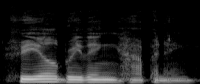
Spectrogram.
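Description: A man in his fifties gently guiding a slow mindfulness meditation, calm and unhurried with long pauses. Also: on the low side, gravelly, no room sound, studio quality. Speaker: meditation guide.

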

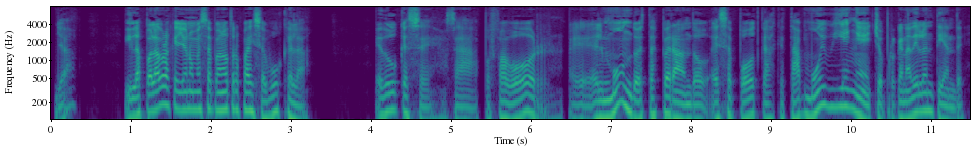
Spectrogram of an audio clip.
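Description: A man with a Dominican accent hosting a podcast, giving emphatic, direct advice and speaking slowly and clearly on purpose. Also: mid-range voice, lively intonation, darkish tone, dry recording, clean studio sound. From Dominican Republic. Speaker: podcast host. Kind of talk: advice talk to fellow podcasters.

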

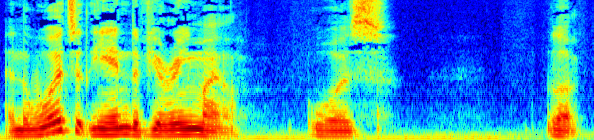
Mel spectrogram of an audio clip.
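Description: A man's voice: mid-range voice, takes it slowly, warm tone, breathy edge, dry recording, clean studio sound. A middle-aged Australian man with an Australian accent, talking earnestly and reflectively as a podcast guest. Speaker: guest, ministry worker. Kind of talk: casual conversation.

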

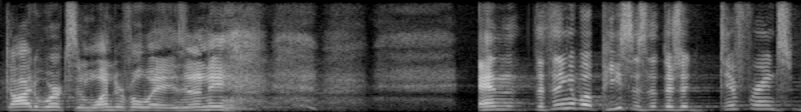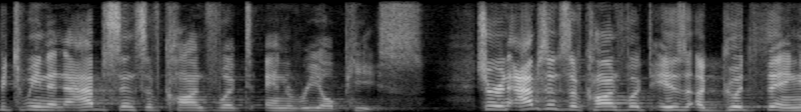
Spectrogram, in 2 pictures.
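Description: A man's voice: high-pitched, big-room sound. A male pastor praying and then preaching in a conversational, storytelling way with frequent restarts. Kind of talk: sermon with prayer.

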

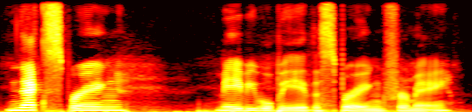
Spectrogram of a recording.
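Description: Chatty young woman, smooth voice. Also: fairly low pitch, takes it slowly, a bit bright, no room sound, studio quality. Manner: chatty, laughs often, many "like" fillers. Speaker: podcast co-host. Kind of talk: casual chat.

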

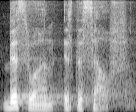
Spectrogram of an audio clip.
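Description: Slow, gravelly Zen teacher in a hall. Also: male voice, fairly low pitch, expressive, slight background noise. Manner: informal, musing, with fillers and asides. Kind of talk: dharma talk. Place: meditation hall at a retreat.

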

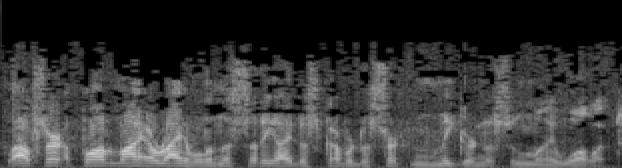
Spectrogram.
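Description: An actor playing a glib, wordy, cheerful, broke blanket salesman in a 1940s radio comedy, with brisk, florid patter. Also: a little high, sharp tone. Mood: frank, unbothered. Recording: noisy, dull 1940s radio recording.

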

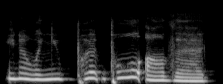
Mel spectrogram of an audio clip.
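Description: A woman from Curacao with a London English accent guests on a podcast, talking casually about her family, laughing easily and repeating words as she goes; she works as a food photographer. Her voice is on the high side and very animated, unhurried, with a dark tone. The audio is dull, with no room sound.

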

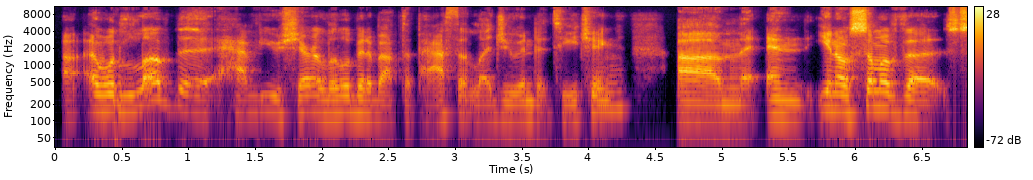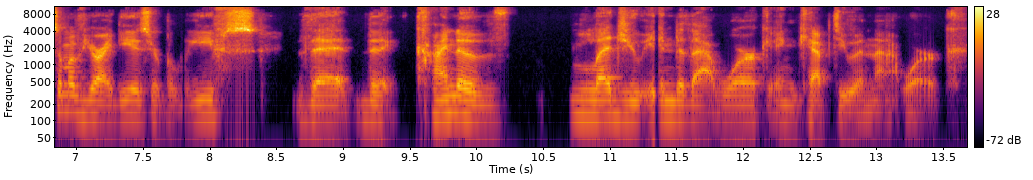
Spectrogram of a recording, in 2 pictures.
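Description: A man's voice: medium pitch, lively intonation, moderate pace, fairly bright tone. A man with an American accent hosting a podcast in an informal, slangy way, dropping in bits of Spanish. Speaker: podcast host. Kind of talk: casual hosting and interview.

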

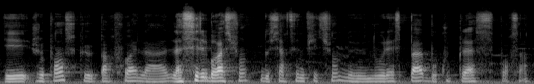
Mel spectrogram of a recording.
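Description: Low, mellow woman through a voice changer. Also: fairly even intonation, moderate pace. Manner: earnest, reflective, searching for words. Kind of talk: spoken essay on roleplaying games.

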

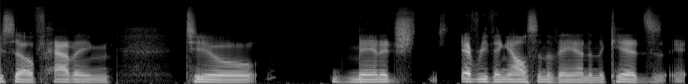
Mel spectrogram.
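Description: A man in his thirties co-hosting, telling a travel story casually and acting out his own panicked shouts. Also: on the low side, clean tone, no echo, clean studio sound. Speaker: podcast co-host.

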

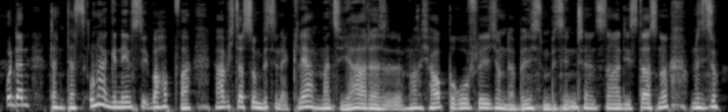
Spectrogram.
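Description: A man's voice: mid-range voice, rapid-fire, few pauses, breathy edge, no echo, clean studio sound. A man co-hosting a casual chat podcast, telling stories with lots of laughter and acting out what people said. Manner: animated storyteller who acts out quotes and laughs a lot. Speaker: podcast co-host.

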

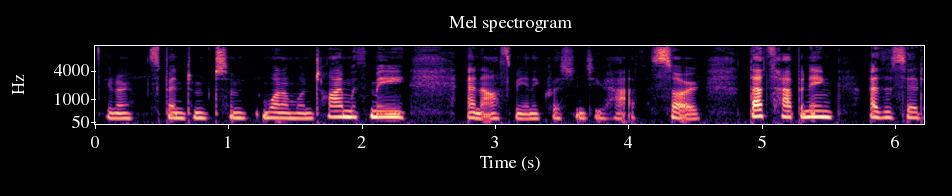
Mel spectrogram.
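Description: A woman's voice: on the low side, gravelly, darkish tone, no echo. An Australian woman hosting a casual solo podcast, recorded close to the mic inside a small closet at home, chatty and upbeat. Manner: chatty and upbeat, with frequent fillers. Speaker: podcast host.

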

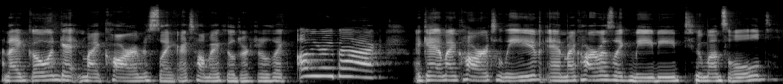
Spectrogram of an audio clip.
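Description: Woman, archaeologist, podcast chat, lowish pitch, sharp bright tone, rambling fillers. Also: fairly even intonation, fast, few pauses.

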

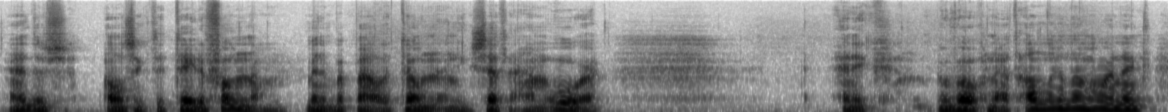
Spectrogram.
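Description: A former orchestra conductor, a man, telling his own story in a halting, reflective way with pauses and filler sounds. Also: deep voice, animated, a little mellow. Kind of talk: personal storytelling interview.

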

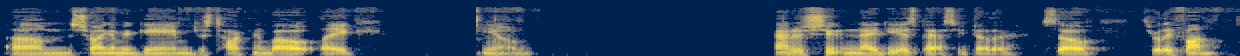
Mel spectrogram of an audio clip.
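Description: Relaxed rambling male game developer. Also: mid-range voice, moderate pace, vocal fry, long pauses, dry recording. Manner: relaxed, rambling, lots of fillers. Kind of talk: casual podcast chat.

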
